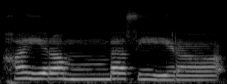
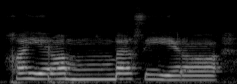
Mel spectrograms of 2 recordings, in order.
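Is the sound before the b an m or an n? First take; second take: m; m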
